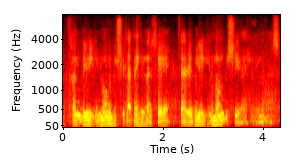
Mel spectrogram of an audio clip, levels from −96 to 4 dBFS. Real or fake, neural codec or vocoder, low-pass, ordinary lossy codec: fake; codec, 16 kHz, 1 kbps, FreqCodec, smaller model; none; none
